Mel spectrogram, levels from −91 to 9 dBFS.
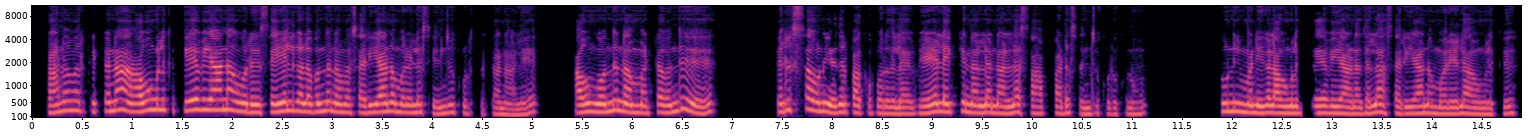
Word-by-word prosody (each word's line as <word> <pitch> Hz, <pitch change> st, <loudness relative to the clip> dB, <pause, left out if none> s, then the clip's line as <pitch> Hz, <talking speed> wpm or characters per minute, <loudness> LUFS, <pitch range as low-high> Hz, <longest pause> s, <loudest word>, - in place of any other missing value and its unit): கணவர்கிட்டனா, 255 Hz, +3 st, -2 dB, 0.2 s
அவங்களுக்கு 295 Hz, +1 st, +1 dB
தேவையான 295 Hz, 0 st, +4 dB, 0.2 s
ஒரு 230 Hz, -2 st, +4 dB, 0.2 s
செயல்கள 250 Hz, +1 st, +3 dB
வந்து 255 Hz, +3 st, +2 dB
நம்ம 225 Hz, -1 st, +1 dB
சரியான 230 Hz, +4 st, +2 dB
முறையில 220 Hz, 0 st, 0 dB
செஞ்சு 190 Hz, +4 st, -3 dB
குத்துட்டோம்னாலே, 170 Hz, -3 st, -8 dB, 0.5 s
அவங்க 240 Hz, +2 st, +3 dB
வந்து 265 Hz, +4 st, +2 dB
நம்மட்ட 215 Hz, -1 st, -1 dB
வந்து, 280 Hz, +8 st, 0 dB, 0.9 s
பெருசா 275 Hz, +5 st, -2 dB
ஒண்ணும் 250 Hz, -4 st, +5 dB
எதிர்பார்க்கப் 210 Hz, -3 st, -2 dB
போறதில்ல. 185 Hz, -1 st, -2 dB, 0.2 s
வேளைக்கு 235 Hz, +3 st, +2 dB
நல்ல 210 Hz, +1 st, +3 dB
நல்ல 195 Hz, +3 st, +1 dB
சாப்பாடு 190 Hz, +1 st, -7 dB
செஞ்சு 175 Hz, +2 st, -6 dB
குடுக்கணும். 170 Hz, +1 st, -10 dB, 0.8 s
துணி 250 Hz, 0 st, +1 dB
மணிகள் 210 Hz, -1 st, +4 dB
அவங்களுக்கு 195 Hz, 0 st, 0 dB
தேவையானதெல்லாம் 195 Hz, +1 st, -1 dB
சரியான 190 Hz, +2 st, -1 dB
முறையில 180 Hz, +2 st, -1 dB
அவங்களுக்கு 170 Hz, +1 st, -5 dB
215 Hz, 130 wpm, -20 LUFS, 190-245 Hz, 0.9 s, ஒண்ணும்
